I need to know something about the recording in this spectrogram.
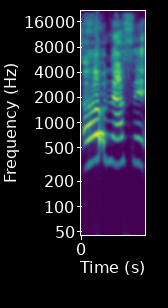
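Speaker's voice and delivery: voice cracking, very high and very loud. Podcast host greets listeners at the start of the episode, voice cracking. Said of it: "Why did my voice crack?".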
